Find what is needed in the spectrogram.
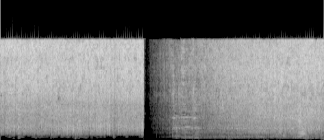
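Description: Pointed gourd (parwal) and chopped onion frying in oil in an iron kadhai, giving a steady sizzle. The sound cuts out abruptly a little under two seconds in and fades back up over the next second.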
